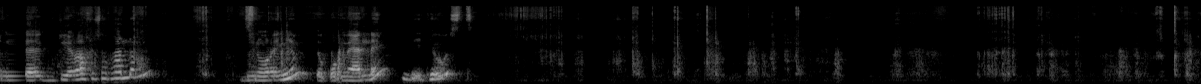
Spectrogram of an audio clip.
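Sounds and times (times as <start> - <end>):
woman speaking: 0.0 - 1.6, 2.4 - 4.8
scissors cutting paper: 4.9 - 8.4, 9.7 - 12.0.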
